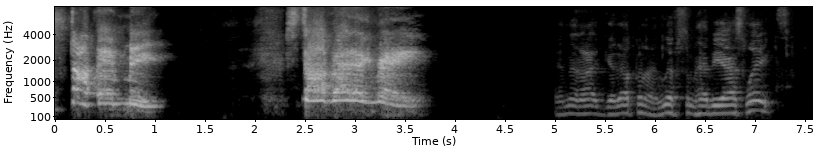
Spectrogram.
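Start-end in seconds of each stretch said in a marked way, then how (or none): 0.0-3.7 very high, raspy, rough, drawn-out pleading yell. Acting out being punched on the couch, trying to survive: imitating own yelling. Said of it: "I don't yell that out".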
